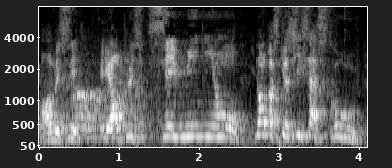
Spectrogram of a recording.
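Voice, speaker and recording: An actor playing an excitable, nosy male friend who stammers and bursts out loudly, in a stage comedy. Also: very high-pitched, unhurried, crowd noise. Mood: frantic gossip. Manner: frantic stammering, loud outbursts. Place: theatre stage. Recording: roomy theatre stage with audience.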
